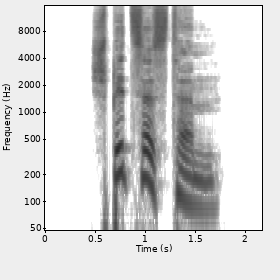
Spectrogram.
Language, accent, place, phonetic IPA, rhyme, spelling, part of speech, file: German, Germany, Berlin, [ˈʃpɪt͡səstəm], -ɪt͡səstəm, spitzestem, adjective, De-spitzestem.ogg
- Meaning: strong dative masculine/neuter singular superlative degree of spitz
